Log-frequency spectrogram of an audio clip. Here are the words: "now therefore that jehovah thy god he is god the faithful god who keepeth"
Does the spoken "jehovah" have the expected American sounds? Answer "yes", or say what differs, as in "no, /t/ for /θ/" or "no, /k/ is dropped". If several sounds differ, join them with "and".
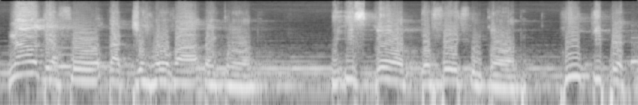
yes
